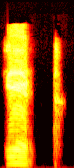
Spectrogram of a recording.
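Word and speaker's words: ate: এর past tense হবে এট। আমরা অনেকে কিন্তু ট বলি ডট বলবেন না প্লিজ এট আমি খেয়েছিলাম আই এট আমি ভাত খেয়েছিলাম আই এট রাইস আজকে থেকে সবাই একটা প্রতিজ্ঞা করবেন যতটুক শিখবেন সঠিক শিখবেন ভুল শিখে জীবনে কখনো লাভ হয় না এড বলবো না এটা এড বলতে হবে আমরা ভেজিটেবল বলি যদি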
